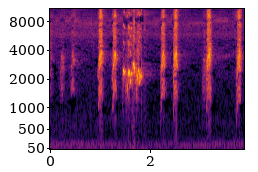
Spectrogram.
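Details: Albino sooty-headed bulbul singing actively: sharp, dry, broadband chips spaced about half a second apart, broken by a quick warbled burst of bubbly whistled notes near the middle; faint low hum underneath.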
